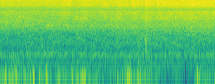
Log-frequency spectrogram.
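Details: Honey bee swarm from an apiary, flying through the air before settling on a branch and being caught; a steady, even-pitched hum runs throughout beneath low rumbling wind and scattered handling thumps.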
